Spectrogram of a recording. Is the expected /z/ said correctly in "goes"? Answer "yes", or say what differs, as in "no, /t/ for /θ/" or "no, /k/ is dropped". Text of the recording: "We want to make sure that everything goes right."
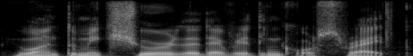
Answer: no, /s/ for /z/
